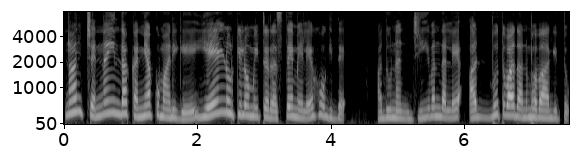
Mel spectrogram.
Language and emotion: Kannada, happy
